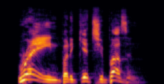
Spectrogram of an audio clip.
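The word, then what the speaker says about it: Reign: Rain, but it gets you buzzing.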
